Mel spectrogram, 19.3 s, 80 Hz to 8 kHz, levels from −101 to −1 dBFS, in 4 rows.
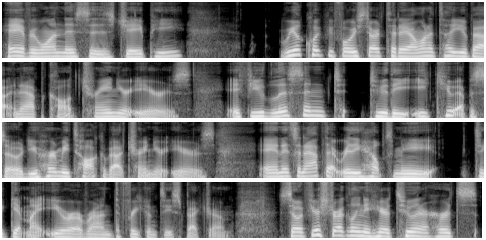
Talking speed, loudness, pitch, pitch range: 195 wpm, -19 LUFS, 145 Hz, 130-165 Hz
